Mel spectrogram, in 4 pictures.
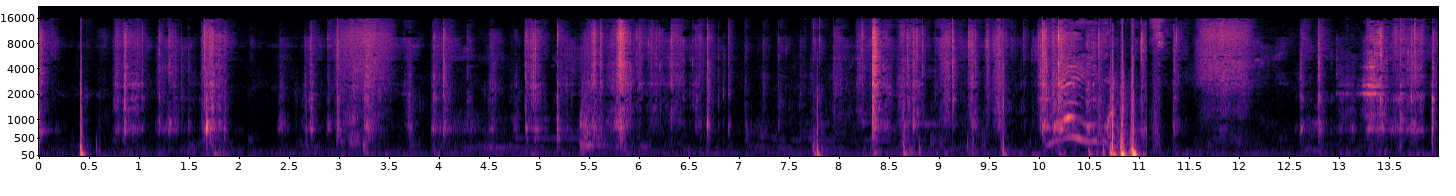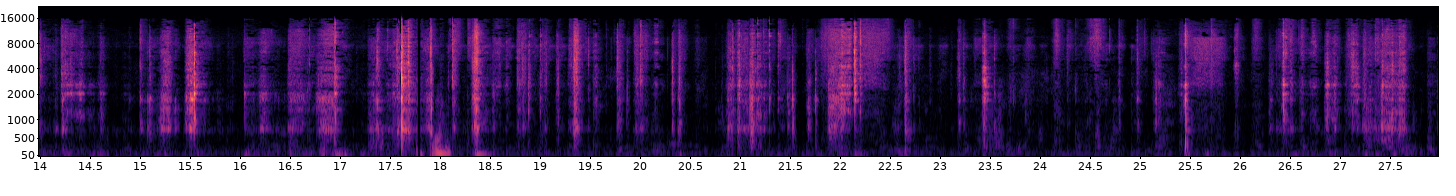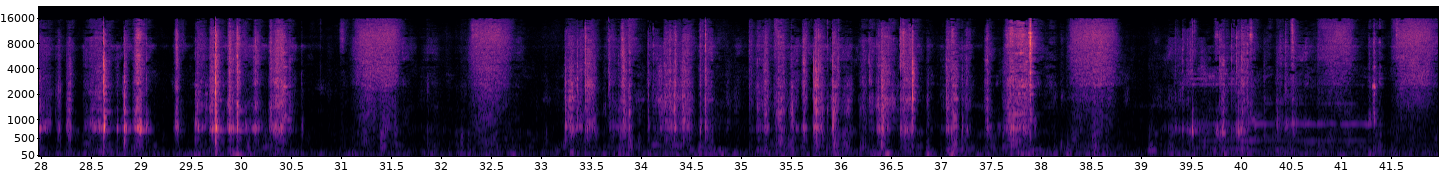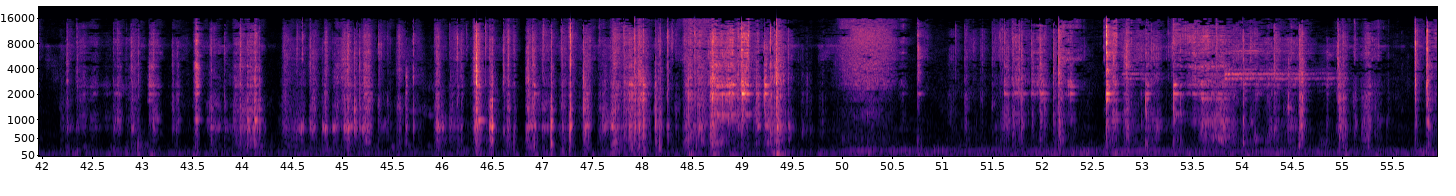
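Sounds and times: scissors cutting plastic bottle: 39.3 - 49.6, 50.6 - 55.9.

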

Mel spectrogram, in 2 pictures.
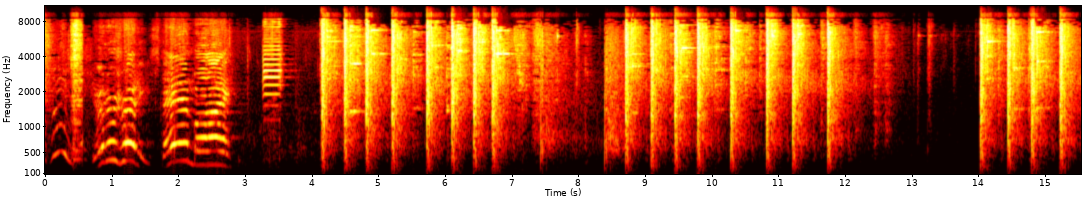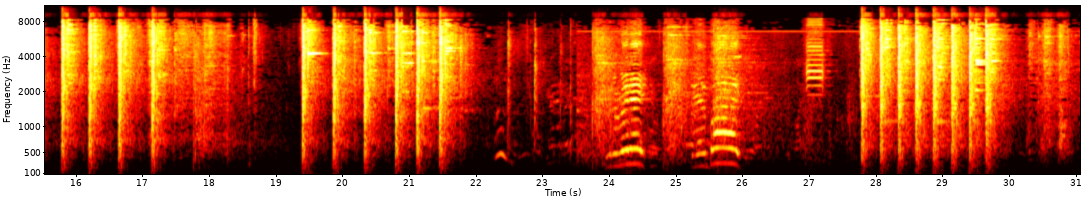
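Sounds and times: steel plates ringing: 19.4 - 19.8.

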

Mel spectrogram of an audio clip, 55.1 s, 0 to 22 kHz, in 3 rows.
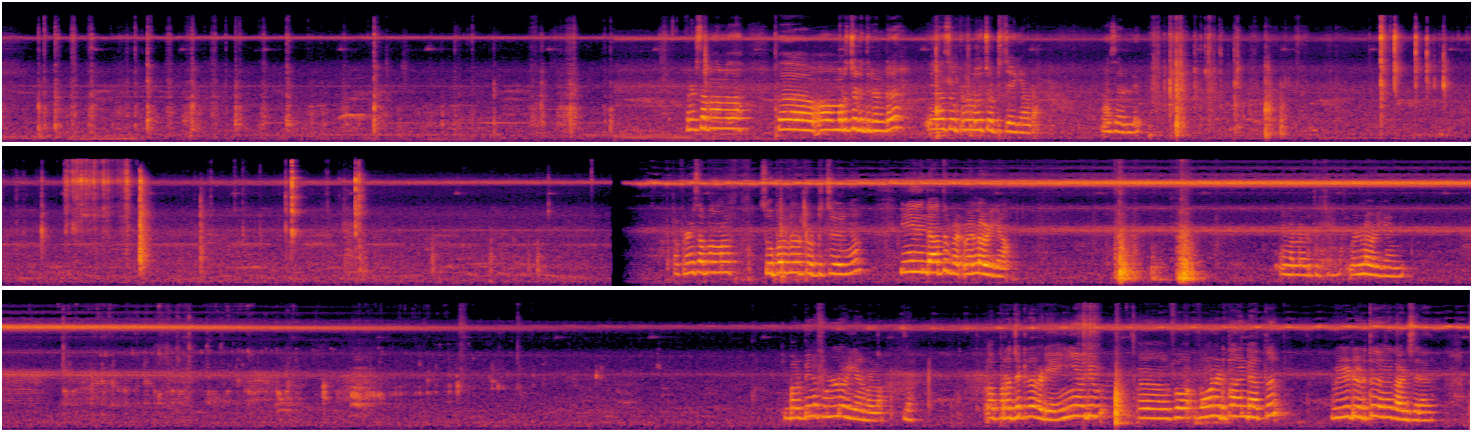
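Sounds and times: plastic packaging crinkle: 19.1 - 20.2
high-pitched whine: 20.6 - 55.0
water trickling into glass bulb: 34.4 - 43.6.

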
